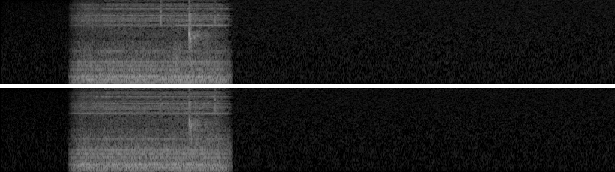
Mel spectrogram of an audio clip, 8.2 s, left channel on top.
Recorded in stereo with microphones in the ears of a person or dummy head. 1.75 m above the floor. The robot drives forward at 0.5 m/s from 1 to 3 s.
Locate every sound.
2.5 s a finger snap: 55° left (ahead or behind), 6 m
